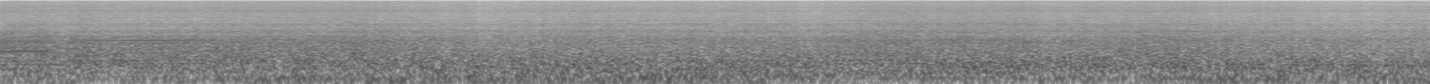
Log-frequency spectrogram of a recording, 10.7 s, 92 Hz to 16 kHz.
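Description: Suzuki SV650S motorcycle at speed: steady wind rush over the camera microphone, with the bike's V-twin engine note rising faintly under it in the first second or so before it is buried in the wind.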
